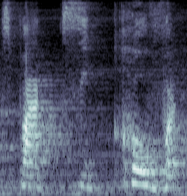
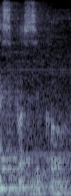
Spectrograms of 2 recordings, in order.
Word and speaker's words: Spasikova: The lady herself, her name is Miss Marija Spasikova.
